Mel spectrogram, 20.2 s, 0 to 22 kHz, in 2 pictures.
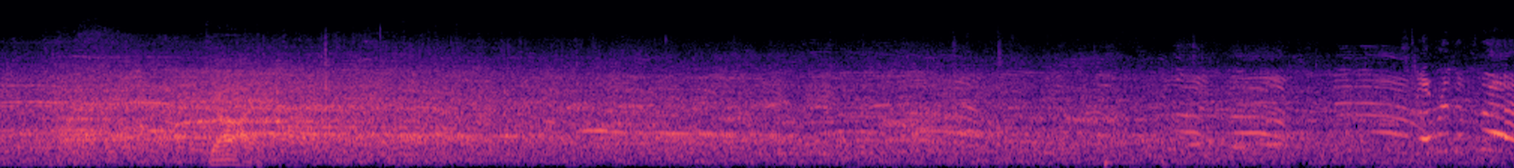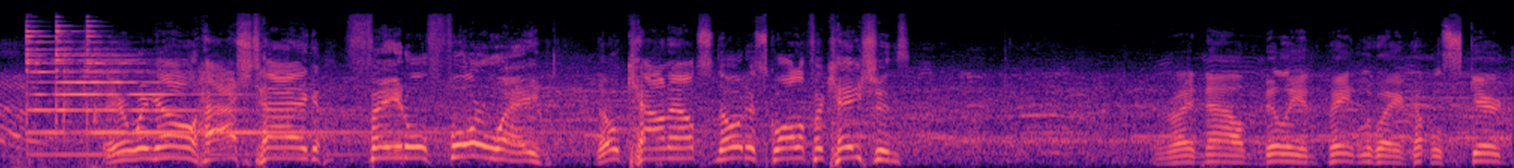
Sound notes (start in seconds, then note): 1.8 crowd chatter; 10.2 bell ringing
